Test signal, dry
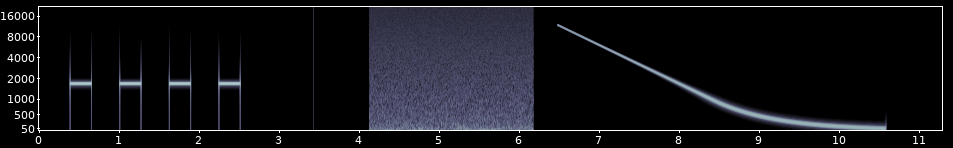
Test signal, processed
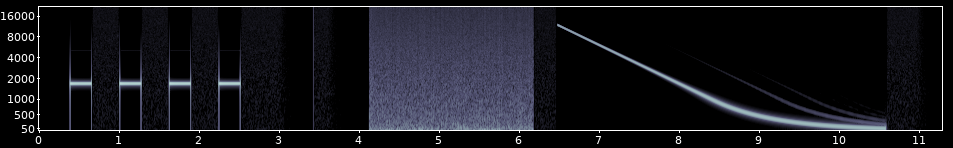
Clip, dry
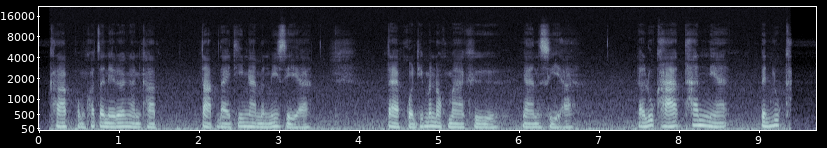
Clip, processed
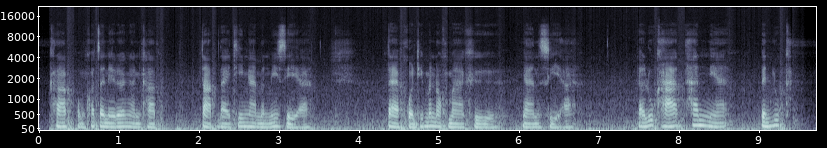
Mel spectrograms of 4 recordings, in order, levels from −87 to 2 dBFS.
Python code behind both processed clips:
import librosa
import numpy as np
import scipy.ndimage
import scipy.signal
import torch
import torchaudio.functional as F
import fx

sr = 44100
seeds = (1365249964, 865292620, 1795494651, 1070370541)

y = fx.transient(x, sr, attack_db=3, sustain_db=-7)
y = fx.sustainer(y, sr, db_per_s=78.0)
y = y * librosa.db_to_amplitude(1.5)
